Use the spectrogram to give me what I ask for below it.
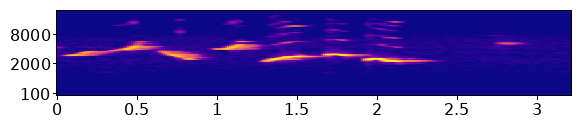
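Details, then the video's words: Oriental magpie-robin (kacer) song used as a lure to prompt settled and young speckled birds to sing and build confidence: a quick run of about seven clear, slurred whistles, rising and falling, over two seconds, then one brief high note. "SUARA PANCINGAN BURUNG KACER AGAR CEPAT BUNYI DAN GACOR"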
